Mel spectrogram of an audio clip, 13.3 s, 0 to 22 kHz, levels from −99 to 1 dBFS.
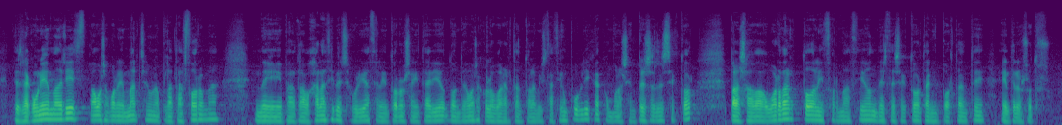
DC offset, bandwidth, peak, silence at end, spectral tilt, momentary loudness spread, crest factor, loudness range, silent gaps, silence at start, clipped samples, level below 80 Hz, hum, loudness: under 0.1%; 16 kHz; -12 dBFS; 0.2 s; -6.5 dB/octave; 12 LU; 24 dB; 5 LU; none; 0.2 s; under 0.1%; -64 dBFS; none; -37 LUFS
